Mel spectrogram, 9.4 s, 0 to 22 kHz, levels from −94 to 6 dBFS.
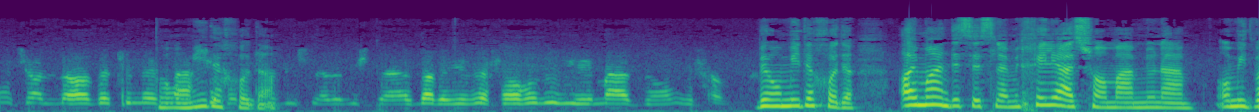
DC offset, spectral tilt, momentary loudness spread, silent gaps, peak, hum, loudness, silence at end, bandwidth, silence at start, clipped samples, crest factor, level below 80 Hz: under 0.1%; -5.5 dB/octave; 20 LU; none; 0 dBFS; none; -16 LUFS; 0 s; 11.5 kHz; 0 s; under 0.1%; 16 dB; -50 dBFS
